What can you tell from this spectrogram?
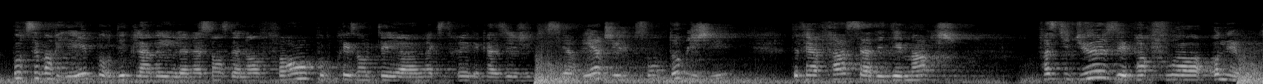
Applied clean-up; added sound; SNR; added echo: none; Thunder; 7 dB; reverberation time 2.5 s.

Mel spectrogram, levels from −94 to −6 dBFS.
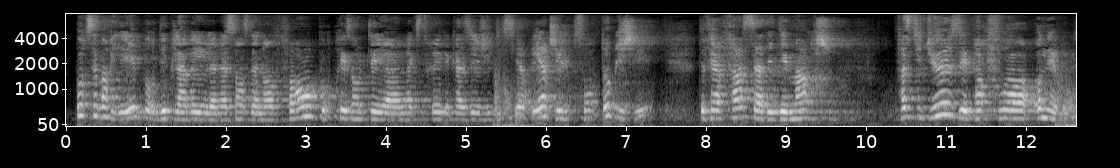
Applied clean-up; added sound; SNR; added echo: neural separator model SepFormer DNS4.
